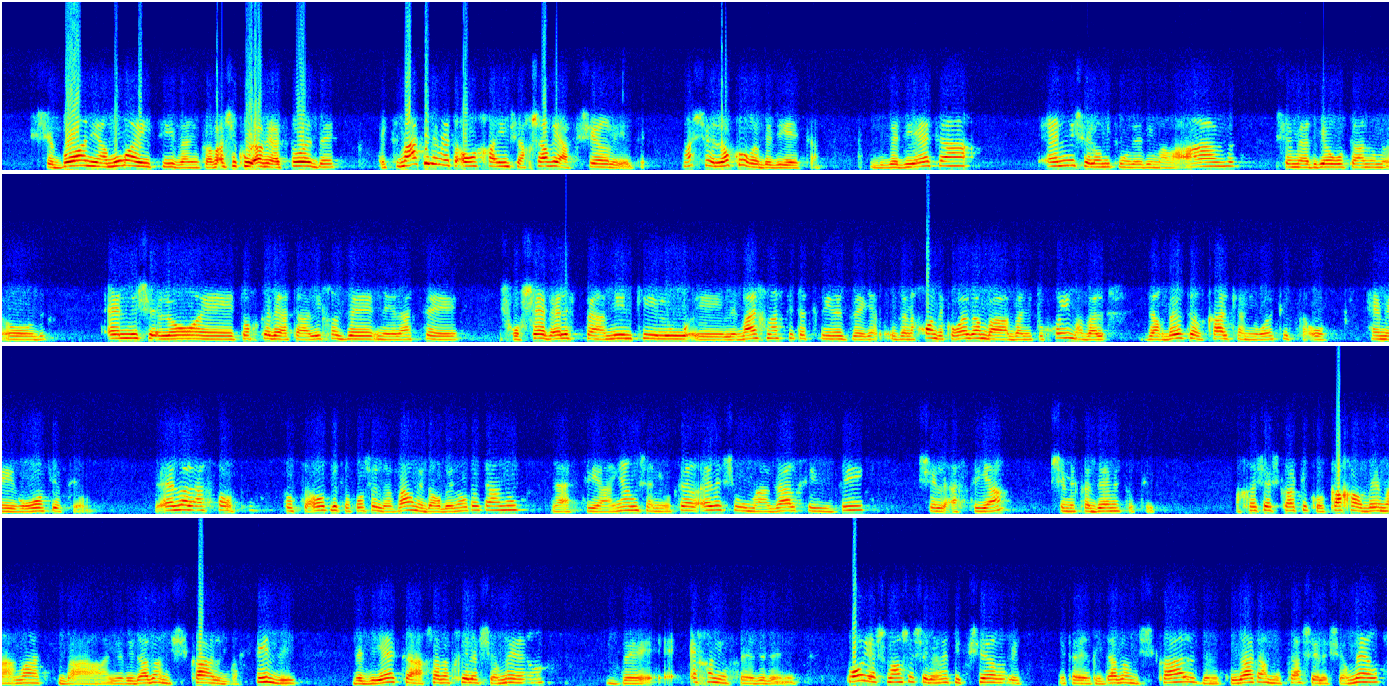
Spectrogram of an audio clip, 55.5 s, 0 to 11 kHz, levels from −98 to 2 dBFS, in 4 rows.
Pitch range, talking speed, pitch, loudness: 200-255 Hz, 130 wpm, 230 Hz, -15 LUFS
